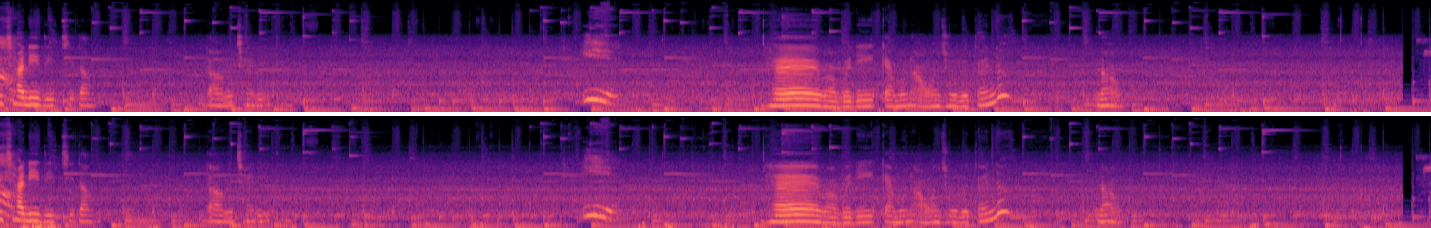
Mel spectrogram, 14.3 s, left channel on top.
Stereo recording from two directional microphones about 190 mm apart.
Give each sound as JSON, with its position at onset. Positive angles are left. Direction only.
{"t": 0.1, "sound": "speech", "side_deg": 0}
{"t": 2.0, "sound": "speech", "side_deg": 0}
{"t": 5.8, "sound": "a child's voice", "side_deg": 25}
{"t": 7.7, "sound": "speech", "side_deg": 5}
